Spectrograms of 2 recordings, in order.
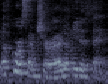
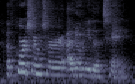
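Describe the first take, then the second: First: 'Thing' is said with a 'th' sound. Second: 'Thing' is said 'ting', the Irish way.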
